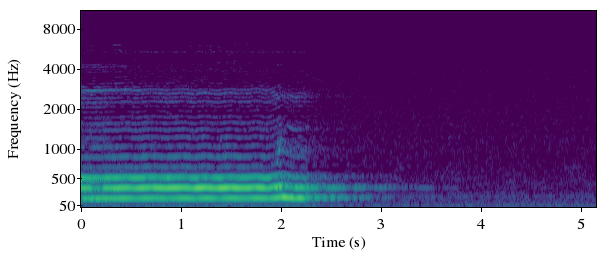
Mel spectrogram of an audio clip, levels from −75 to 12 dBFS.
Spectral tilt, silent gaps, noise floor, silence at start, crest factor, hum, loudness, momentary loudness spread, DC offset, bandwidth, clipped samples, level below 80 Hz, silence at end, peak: -11.5 dB/octave; none; -53 dBFS; 0 s; 12 dB; 50 Hz at -50 dBFS; -17 LUFS; 14 LU; under 0.1%; 3.1 kHz; under 0.1%; -50 dBFS; 2.35 s; -8 dBFS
